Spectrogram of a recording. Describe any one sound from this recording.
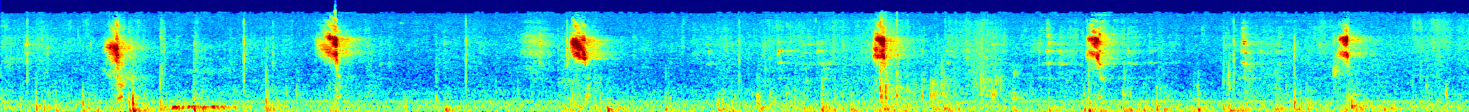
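A man exhales sharply in rhythm with each push-up.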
